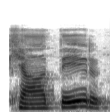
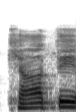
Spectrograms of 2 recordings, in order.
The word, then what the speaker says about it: ख्यातेर: पुरुष ख्यातेर ख्यातेर ख्याते ऐसा नहीं ख्यातेर र आधा है ख्यातेर गुण गुण नहीं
